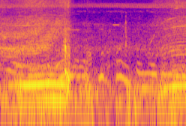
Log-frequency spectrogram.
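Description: Radio-controlled aerobatic model plane's motor and propeller running with a steady drone, then a sharp impact about a second in as the plane hits the ground, after which the motor sound stops.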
